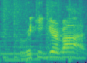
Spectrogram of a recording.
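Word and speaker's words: Ricky Gervais: alive anybody there this is Ricky gervas that's how you say it oh sorry sorry the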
